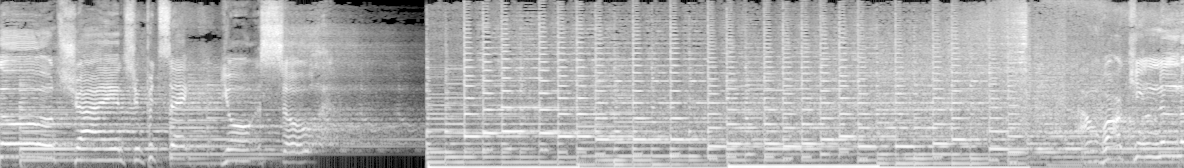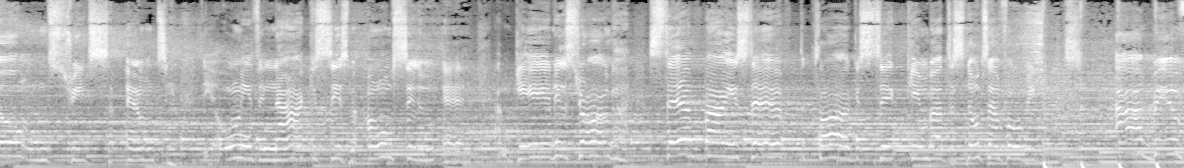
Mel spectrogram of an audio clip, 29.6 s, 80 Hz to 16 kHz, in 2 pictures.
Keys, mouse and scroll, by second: 1.5 click, 2.4-3.2 scroll up 1, 3.2 right click, 4.0 scroll up 1, 6.8 right click, 7.6-8.0 scroll up 1, 8.7 click, 8.9-9.3 scroll down 1, 9.3 click, 9.7-11.2 right drag, 11.2-11.5 scroll, 12.2 right click, 13.1 click, 13.5 right click, 14.2 click, 16.5 scroll up 1, 17.4-18.4 right drag, 18.4 scroll down 1, 19.0 click, 19.2-19.9 scroll down 1, 20.3 scroll, 20.3 click, 20.7-21.3 scroll down 1, 21.3 click, 22.0 scroll down 1, 23.0 click, 23.2-23.6 scroll down 1, 23.6-24.0 scroll up 1, 25.5 scroll down 1, 26.2 click, 26.4-26.8 scroll down 1, 28.0 scroll up 1, 28.2 click, 28.6-29.0 scroll up 1, 29.0 right click, 29.5 scroll up 1.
